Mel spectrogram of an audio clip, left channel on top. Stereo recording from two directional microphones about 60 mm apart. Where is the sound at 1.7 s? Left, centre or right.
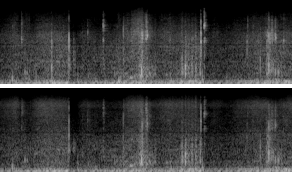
Right.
